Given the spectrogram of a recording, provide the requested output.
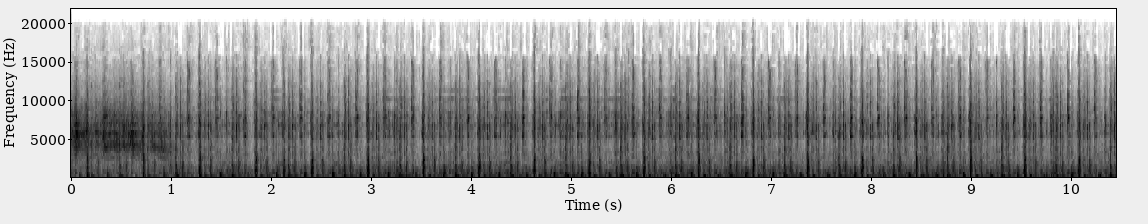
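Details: Restored 6hp Fairbanks Morse Model Z engine on kerosene, driving a buzzsaw cutting firewood: steady chuffing beats about two a second with a sharp clattery top end and no misses; normal healthy running under load.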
